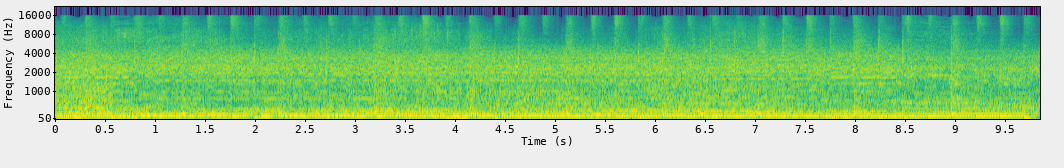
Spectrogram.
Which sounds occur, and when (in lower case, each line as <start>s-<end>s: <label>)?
0.0s-9.8s: music
8.4s-9.8s: singing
